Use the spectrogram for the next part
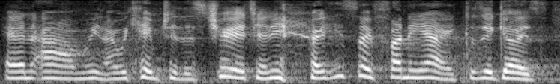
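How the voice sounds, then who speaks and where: High-voiced New woman sharing a eulogy. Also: fairly quick. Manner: chatty, humorous storytelling, acts out quotes. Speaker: daughter giving a eulogy. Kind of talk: eulogy at a family service. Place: large hall at a memorial service. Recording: echoey hall, faint background noise.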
